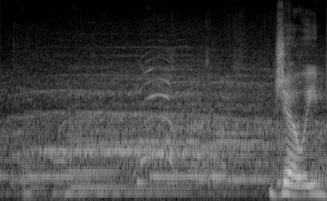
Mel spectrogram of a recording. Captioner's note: audience cheers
